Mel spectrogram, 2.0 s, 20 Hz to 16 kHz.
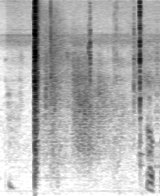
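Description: .22-caliber pre-charged pneumatic air rifle firing a single shot: one sharp crack about half a second in. A shorter, quieter click follows near the end.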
